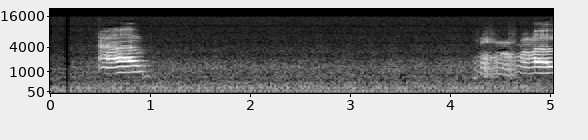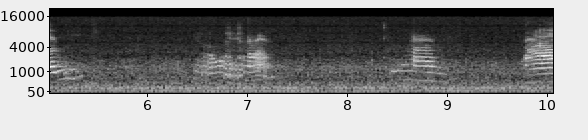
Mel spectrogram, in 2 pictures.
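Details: Small male cat that makes this noise all day, sometimes at 6 am. Five short, high, wavering meows are spaced unevenly over ten seconds against a low steady hum.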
